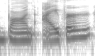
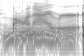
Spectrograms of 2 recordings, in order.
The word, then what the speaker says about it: Bon Iver: I just recently learned that you do not pronounce his name Bon Iver. It's Bon Iver. So anyways, that just sounds so so yeah, I've just been pronouncing it Bon Iver, like I'm from Arkansas, you know. But it is Bon Iver.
